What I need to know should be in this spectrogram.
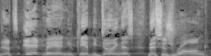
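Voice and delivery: high, outraged complaint; indignant religious crowd. Retold or imitated. Religious crowd scolding Jesus for helping sinners, high and outraged. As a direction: scold like an offended church elder. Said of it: "the religious crowd said".

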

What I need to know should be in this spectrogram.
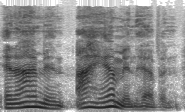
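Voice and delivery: ordinary delivery

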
